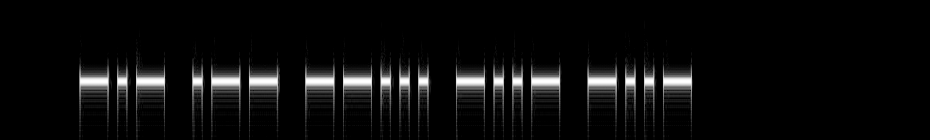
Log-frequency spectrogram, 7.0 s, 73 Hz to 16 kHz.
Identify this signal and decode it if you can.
Morse code, heard as a keyed tone, about 17 wpm, 700 Hz. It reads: KW7XX
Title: USA Call Signs - 5 Characters - 17wpm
